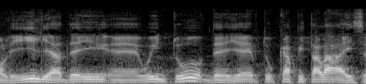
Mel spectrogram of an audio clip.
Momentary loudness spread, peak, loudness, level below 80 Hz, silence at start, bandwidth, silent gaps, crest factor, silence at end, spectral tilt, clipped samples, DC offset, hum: 6 LU; -2 dBFS; -16 LUFS; -44 dBFS; 0 s; 14.5 kHz; none; 14 dB; 0 s; -6 dB/octave; under 0.1%; under 0.1%; none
